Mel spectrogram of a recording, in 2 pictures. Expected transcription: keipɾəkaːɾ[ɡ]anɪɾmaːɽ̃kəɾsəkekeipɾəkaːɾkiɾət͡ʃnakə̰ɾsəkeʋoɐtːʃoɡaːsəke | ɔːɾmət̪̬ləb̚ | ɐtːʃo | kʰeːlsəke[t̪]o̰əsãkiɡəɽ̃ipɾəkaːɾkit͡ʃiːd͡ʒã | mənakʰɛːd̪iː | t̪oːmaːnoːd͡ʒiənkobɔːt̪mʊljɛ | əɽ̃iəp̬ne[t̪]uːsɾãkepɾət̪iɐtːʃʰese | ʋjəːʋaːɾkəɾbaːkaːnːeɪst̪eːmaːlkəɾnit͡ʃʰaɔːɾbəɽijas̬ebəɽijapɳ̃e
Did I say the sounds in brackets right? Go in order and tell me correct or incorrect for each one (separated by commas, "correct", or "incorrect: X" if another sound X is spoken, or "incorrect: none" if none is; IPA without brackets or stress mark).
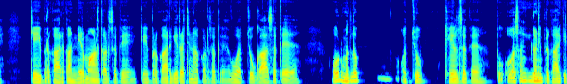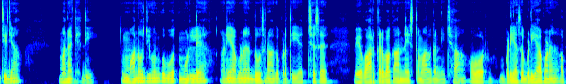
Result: incorrect: k, correct, incorrect: d̪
